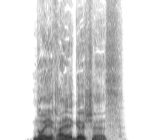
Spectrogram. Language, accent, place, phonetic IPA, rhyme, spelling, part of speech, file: German, Germany, Berlin, [nɔɪ̯ˈʁalɡɪʃəs], -alɡɪʃəs, neuralgisches, adjective, De-neuralgisches.ogg
- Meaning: strong/mixed nominative/accusative neuter singular of neuralgisch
